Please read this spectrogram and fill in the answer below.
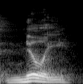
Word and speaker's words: milli: And yes, it is milli, not milla, just in case you guys were wondering.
